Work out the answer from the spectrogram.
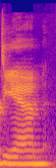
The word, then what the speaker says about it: Diane: as voice goes like Deanna or Dean they call her deian yeah it's spelled Diane yeah it's Diane but this like Dean um which is the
